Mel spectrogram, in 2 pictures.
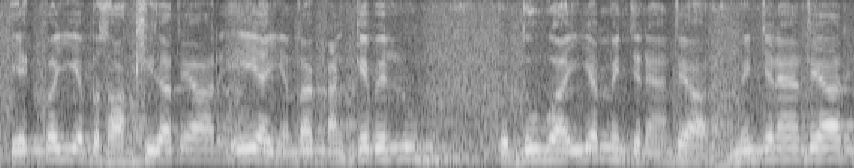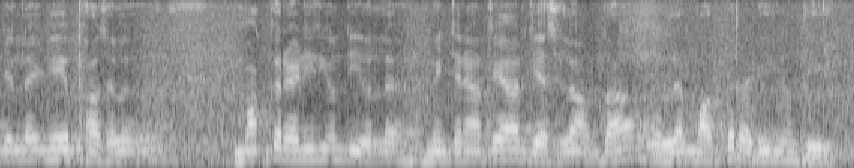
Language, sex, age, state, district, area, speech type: Dogri, male, 30-45, Jammu and Kashmir, Reasi, rural, spontaneous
